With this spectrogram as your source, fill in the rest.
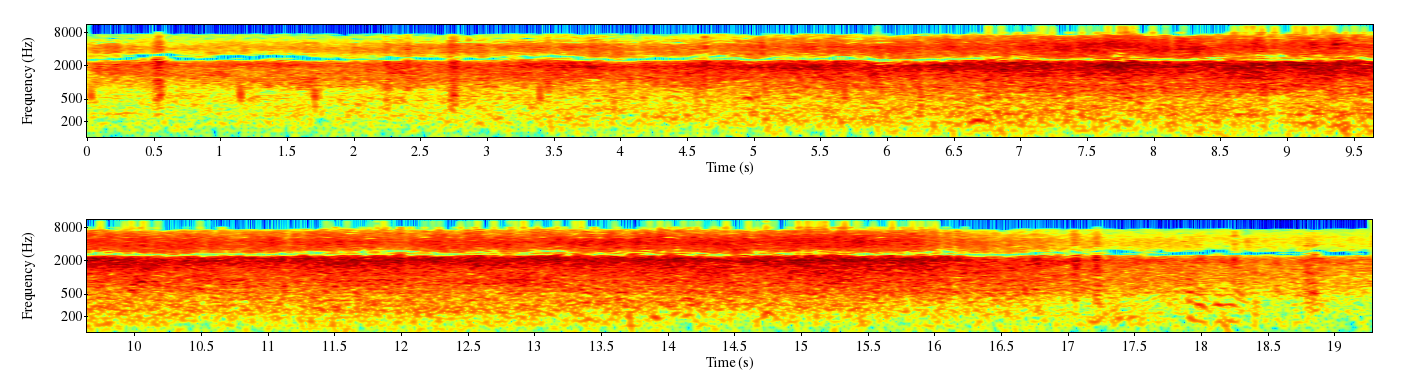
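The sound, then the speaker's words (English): A steady, loud roar of water pouring over the top of a waterfall beside a creek, continuous, a dense rushing hiss that holds its level throughout and swells slightly toward the middle. “There's a waterfall. Probably can hear the water pouring over the top.”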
